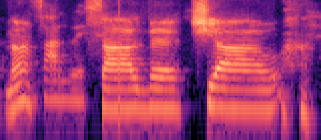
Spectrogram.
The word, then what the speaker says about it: Salve: Salve. Salve, ciao. So he's saying to put the syllable stress there on the first syllable.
